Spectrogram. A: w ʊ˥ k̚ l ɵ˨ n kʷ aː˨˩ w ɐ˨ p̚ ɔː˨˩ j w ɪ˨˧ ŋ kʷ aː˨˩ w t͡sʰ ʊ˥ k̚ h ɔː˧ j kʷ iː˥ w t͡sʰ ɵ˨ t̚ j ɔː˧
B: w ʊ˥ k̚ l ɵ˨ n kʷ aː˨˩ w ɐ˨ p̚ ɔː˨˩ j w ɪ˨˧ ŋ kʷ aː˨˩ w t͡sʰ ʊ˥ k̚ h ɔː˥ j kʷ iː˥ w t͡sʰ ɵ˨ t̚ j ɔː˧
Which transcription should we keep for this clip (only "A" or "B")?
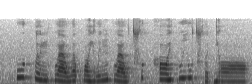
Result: A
